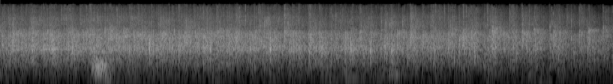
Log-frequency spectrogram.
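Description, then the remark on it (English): An audience claps for three guests who shared their stories, in a sustained, dense round of applause that stays loud and steady for about eight seconds before easing slightly at the end. “I'll give them another round of applause before they go.”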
